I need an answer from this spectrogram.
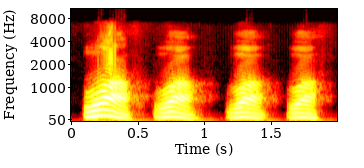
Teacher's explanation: दंतोष्ठ यानी जिसका दांत और ओठ दोनों से उच्चारण होता है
